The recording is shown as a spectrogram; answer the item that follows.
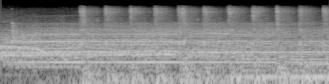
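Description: Live heavy metal band starting a song: a held guitar tone, then about half a second in the full band comes in with distorted electric guitar, bass and drums, cymbals keeping a quick steady beat.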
